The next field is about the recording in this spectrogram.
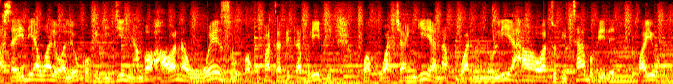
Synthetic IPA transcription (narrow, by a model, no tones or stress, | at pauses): asaiɗiawalɛwaliɔkɔviʄiʄiniambaɔhawanauwɛzɔwakupatavitaɓuhivi | kwakuwat͡ʃaŋɡianakuwanunuliahawawatuvitaɓuvilɛkwahijɔ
